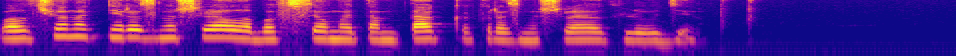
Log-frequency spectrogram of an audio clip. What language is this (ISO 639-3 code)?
rus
